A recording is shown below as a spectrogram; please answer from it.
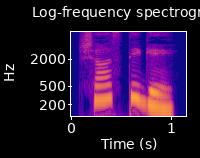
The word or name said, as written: ಶಾಸ್ತಿಗೆಯ್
